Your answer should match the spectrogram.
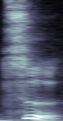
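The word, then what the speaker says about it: つ: sound right here is very specifically tsu not to so it's tsu like in tsunami so if you've heard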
